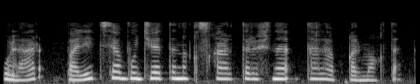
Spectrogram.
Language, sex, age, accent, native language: Uzbek, female, 18-24, Surxondaryo, Uzbek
